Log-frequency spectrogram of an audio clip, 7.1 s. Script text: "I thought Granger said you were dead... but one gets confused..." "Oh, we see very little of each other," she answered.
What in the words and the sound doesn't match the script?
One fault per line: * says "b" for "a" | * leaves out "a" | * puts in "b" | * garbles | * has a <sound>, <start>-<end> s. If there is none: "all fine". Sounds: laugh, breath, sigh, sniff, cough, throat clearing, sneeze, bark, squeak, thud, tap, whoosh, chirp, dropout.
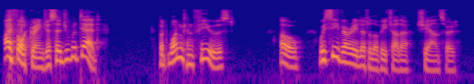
* leaves out "gets"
